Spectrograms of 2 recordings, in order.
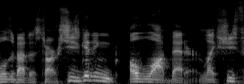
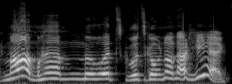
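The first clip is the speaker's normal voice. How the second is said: loud, high call to mom; alarmed call; 9 semitones higher, 7 dB louder, slower than usual. Retold or imitated. Calling out to mom about the smell.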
